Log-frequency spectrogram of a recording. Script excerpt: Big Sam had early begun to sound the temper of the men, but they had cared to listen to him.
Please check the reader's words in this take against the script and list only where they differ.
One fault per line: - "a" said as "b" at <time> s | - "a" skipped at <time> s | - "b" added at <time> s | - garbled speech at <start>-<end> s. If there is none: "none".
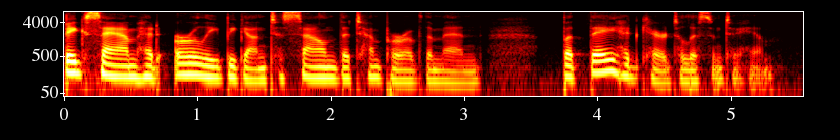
none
